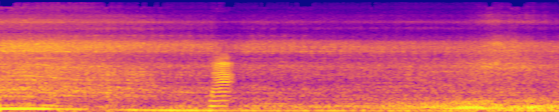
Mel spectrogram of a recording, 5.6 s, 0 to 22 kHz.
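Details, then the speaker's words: Nissan A/C after leak check, evaporator and system flush and conversion to R134a: engine idles steadily with the compressor humming evenly, no bearing growl or rattle; old compressor bearing replaced, compressor oil changed; both fans working normally. "มีเสียงการทำงานถือว่าอยู่ในเกณฑ์ปกตินะครับพัดลมทำงานปกติทั้งสองตัวนะครับ"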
